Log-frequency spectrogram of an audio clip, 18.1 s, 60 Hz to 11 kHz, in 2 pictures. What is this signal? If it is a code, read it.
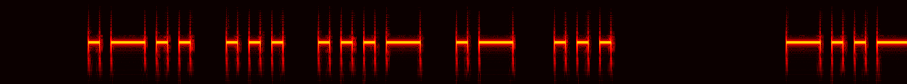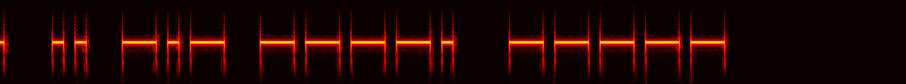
Morse code, heard as a keyed tone, about 10 wpm, 800 Hz. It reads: LSVAS XIK90
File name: LEZIONI / 8 YJ45 / 8 YJ 10wpm 2651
